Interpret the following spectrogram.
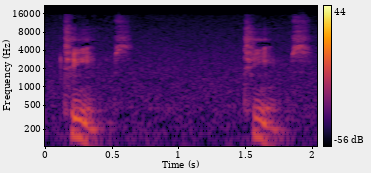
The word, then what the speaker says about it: Thiem: It's Nadal versus Dominic Thiem. Teams. Yeah, teams. I'm pronouncing it correctly.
